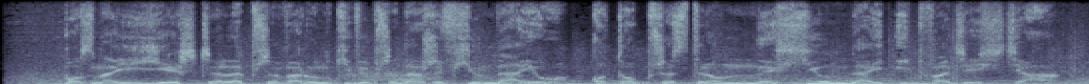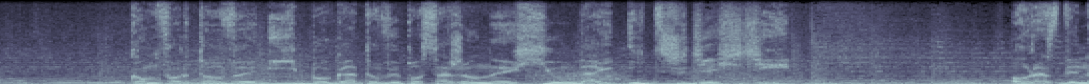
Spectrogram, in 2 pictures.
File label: commercials mix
